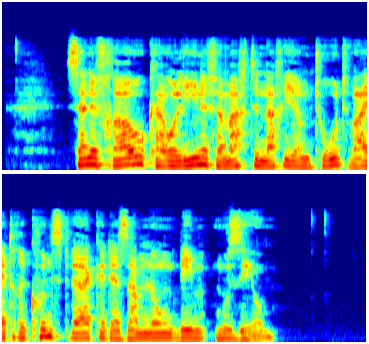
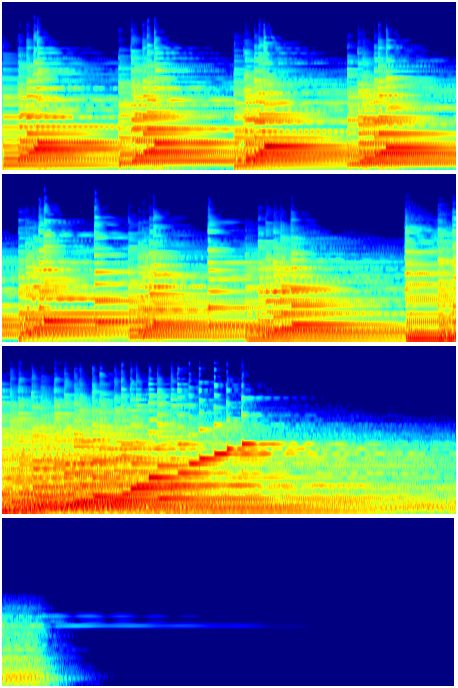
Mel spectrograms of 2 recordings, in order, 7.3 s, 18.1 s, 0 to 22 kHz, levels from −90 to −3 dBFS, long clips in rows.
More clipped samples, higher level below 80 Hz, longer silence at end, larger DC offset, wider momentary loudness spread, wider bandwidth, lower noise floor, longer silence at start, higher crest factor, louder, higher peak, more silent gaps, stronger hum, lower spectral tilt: neither; about the same, -42 dBFS vs -44 dBFS; second, 0.95 s vs 4.05 s; neither; second, 8 LU vs 16 LU; about the same, 9.4 kHz vs 9.8 kHz; second, -54 dBFS vs under -90 dBFS; first, 0.65 s vs 0 s; about the same, 14 dB vs 14 dB; about the same, -16 LUFS vs -14 LUFS; about the same, -2 dBFS vs 0 dBFS; neither; neither; second, -5.5 dB/octave vs -7.5 dB/octave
